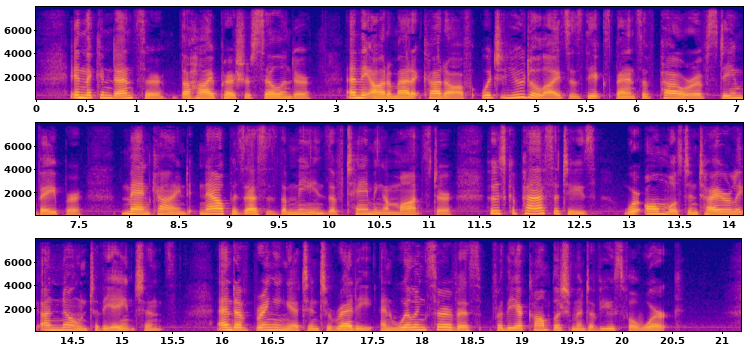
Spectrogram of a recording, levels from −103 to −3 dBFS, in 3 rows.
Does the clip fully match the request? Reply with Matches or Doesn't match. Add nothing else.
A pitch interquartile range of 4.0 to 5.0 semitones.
Doesn't match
